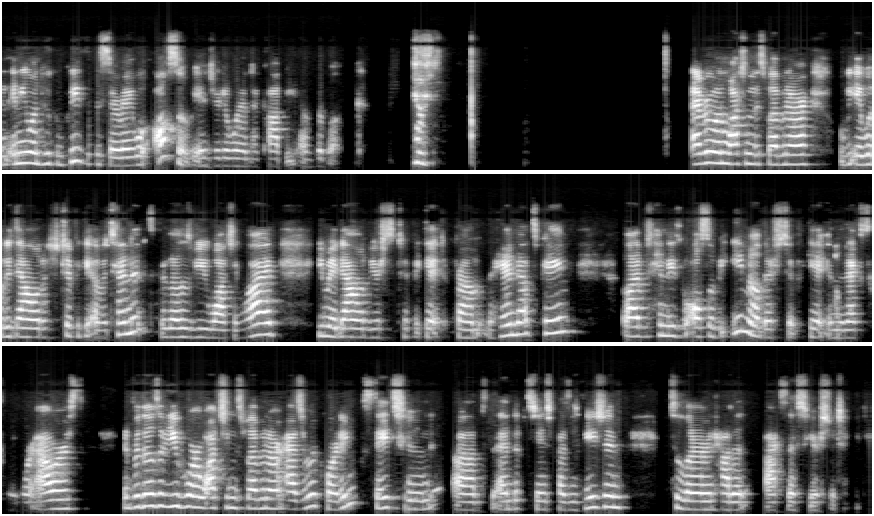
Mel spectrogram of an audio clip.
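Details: Adult woman speaking; normal speech.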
